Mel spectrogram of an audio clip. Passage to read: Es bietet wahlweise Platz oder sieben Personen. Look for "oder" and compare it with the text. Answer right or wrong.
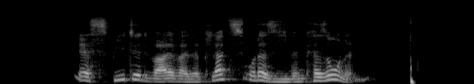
right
